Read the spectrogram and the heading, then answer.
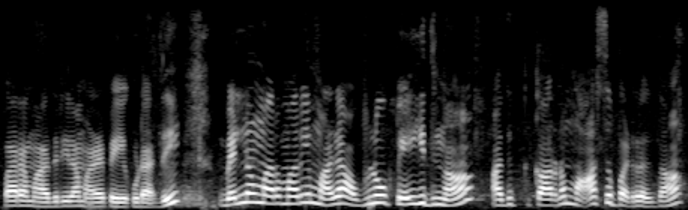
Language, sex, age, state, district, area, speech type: Tamil, female, 18-30, Tamil Nadu, Thanjavur, rural, spontaneous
